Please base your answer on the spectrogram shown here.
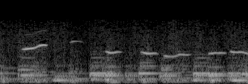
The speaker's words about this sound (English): Try to be just like the cheerful chickadee and whistle while you work.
